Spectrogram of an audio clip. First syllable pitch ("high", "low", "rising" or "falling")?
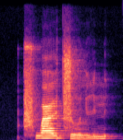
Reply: high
